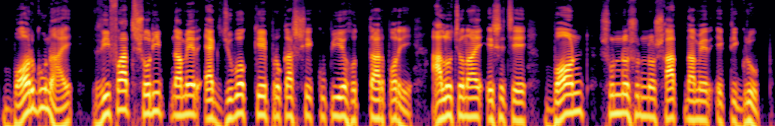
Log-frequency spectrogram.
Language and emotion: Bengali, neutral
